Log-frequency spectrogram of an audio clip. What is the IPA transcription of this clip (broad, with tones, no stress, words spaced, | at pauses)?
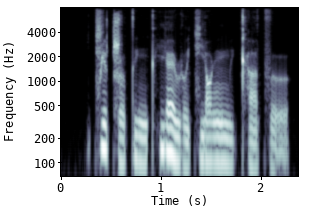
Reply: t͡ɕi˥˨ʈ͡ʂɤ˨˦t̪i˨˦ŋpʰjɛ˥˨ ɻɤ˨˦t͡ɕjɑ˦ŋ mi˨˦kʰä˨˦ t͡sɤ̰˨˩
